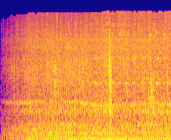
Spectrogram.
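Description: A car rumbles steadily along a narrow red-earth dirt track to a farmer's fields at Oulet Agil, Morocco, about two hours from Rabat, kicking up dust. Its low engine drone is continuous, with a faint whine and a brief rattling bump partway through.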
